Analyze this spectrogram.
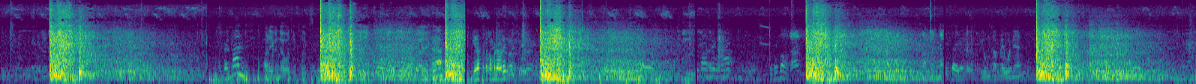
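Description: A large rifle fires loud booming shots that echo and roll away outdoors.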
